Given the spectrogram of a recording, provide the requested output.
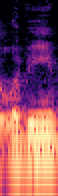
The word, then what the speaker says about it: Levin: gonna get might be mark it pronounces it Levine but spelled Levin who is a right-wing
